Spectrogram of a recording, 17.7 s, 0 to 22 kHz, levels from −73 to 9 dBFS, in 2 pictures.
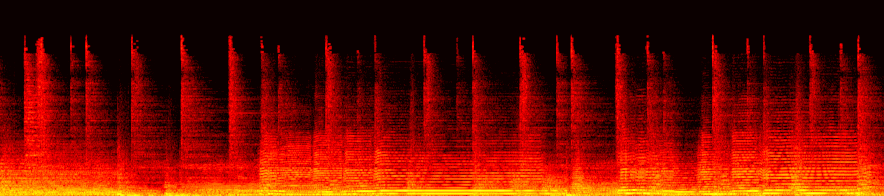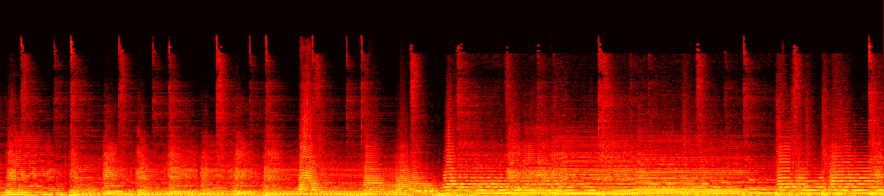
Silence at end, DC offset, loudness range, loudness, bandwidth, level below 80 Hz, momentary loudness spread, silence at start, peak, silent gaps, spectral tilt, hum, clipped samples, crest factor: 0 s; under 0.1%; 2 LU; -14 LUFS; 18 kHz; -36 dBFS; 4 LU; 0 s; -2 dBFS; none; -5.5 dB/octave; none; under 0.1%; 12 dB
